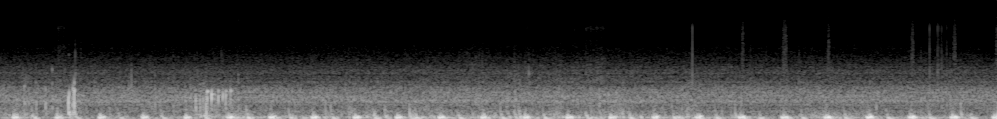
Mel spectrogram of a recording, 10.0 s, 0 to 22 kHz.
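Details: Rapid, regular low thumping heartbeat at about 140 beats per minute over a soft background hum; fast heartbeat (tachycardia).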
